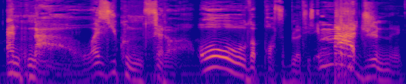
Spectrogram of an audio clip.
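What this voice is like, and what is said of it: Weird, dramatic hypnotic tone. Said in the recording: “People shift modes when they're about to get hypnotic ... how my voice is just going weird ... your voice becoming more dramatic ... a more dramatic voice”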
